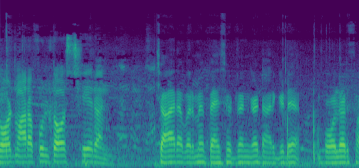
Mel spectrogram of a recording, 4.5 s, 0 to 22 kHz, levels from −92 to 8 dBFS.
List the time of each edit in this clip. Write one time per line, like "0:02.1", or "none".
0:01.9

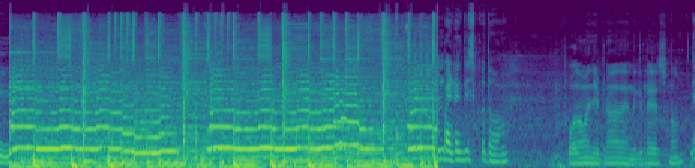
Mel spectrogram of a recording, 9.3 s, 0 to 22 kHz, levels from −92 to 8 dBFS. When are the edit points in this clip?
0:05.8

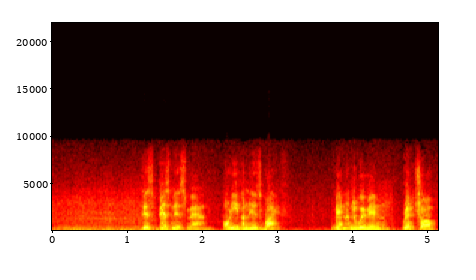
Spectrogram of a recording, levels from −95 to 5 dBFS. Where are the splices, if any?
none

